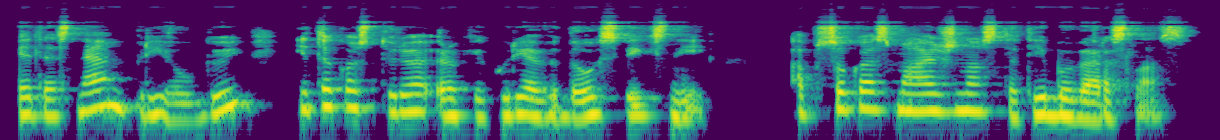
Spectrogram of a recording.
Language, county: Lithuanian, Vilnius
